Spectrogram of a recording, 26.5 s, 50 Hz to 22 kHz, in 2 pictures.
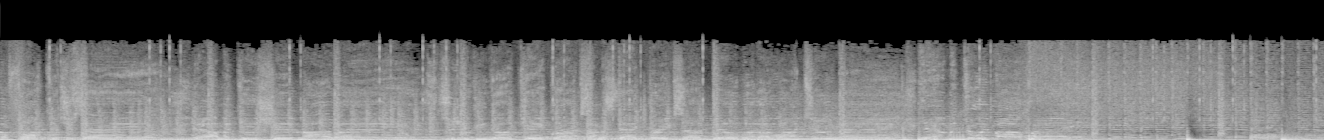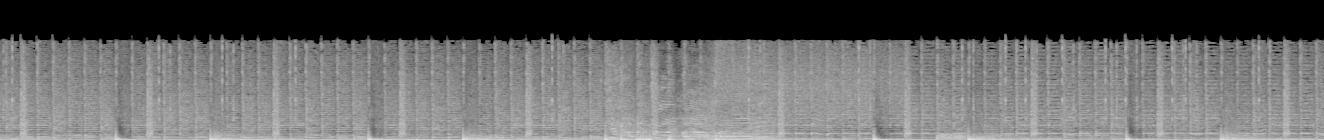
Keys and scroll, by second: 5.0-5.4 typing, 8.8-9.5 typing, 14.0-14.8 typing, 19.7-20.5 typing.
